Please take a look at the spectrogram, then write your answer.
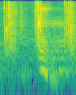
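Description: Festival crowd outdoors in Ishinomaki claps along to a live song, with a few sharp hand claps ringing out amid crowd noise and a brief sung or shouted voice.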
